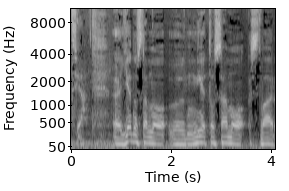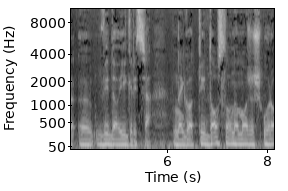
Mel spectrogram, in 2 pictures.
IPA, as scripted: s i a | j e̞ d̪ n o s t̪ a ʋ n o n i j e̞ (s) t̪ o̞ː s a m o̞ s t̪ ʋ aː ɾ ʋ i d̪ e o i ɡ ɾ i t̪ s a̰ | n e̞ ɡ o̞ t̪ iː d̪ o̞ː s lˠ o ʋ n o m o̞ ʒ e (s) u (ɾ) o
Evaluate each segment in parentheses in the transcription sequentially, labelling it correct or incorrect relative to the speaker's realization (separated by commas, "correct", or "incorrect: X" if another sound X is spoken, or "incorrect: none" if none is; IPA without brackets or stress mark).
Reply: incorrect: none, incorrect: ʃ, correct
